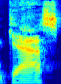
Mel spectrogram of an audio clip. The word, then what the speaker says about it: Gass: And then my last name, Gass, G-A-S-S, otherwise pronounced Gass.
